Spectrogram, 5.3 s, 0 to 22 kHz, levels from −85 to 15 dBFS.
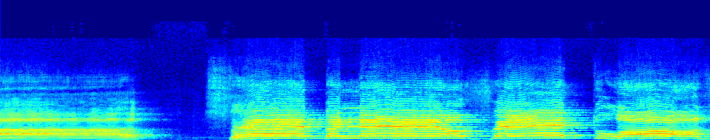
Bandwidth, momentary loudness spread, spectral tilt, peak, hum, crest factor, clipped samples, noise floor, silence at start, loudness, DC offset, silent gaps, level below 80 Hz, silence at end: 16 kHz; 11 LU; 1 dB/octave; -6 dBFS; none; 12 dB; under 0.1%; -47 dBFS; 0 s; -16 LUFS; under 0.1%; none; -66 dBFS; 0 s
